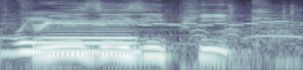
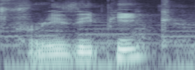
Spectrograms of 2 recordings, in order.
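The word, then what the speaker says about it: Freezeezy Peak: found out today that I've been mispronouncing it yeah my in my young life especially what were you calling it before uh just freezy Peak but it's free easy Peak I saw oh gosh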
